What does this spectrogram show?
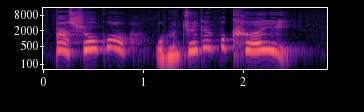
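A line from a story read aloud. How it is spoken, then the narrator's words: Shouting. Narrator (Chinese): 罗兰，玛丽叫道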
